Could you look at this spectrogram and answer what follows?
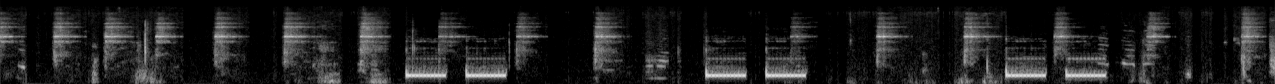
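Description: A telephone rings in repeated short electronic bursts, each ring a pair of pulses, spread across the clip and alternating with brighter beeping tones and scattered clatter.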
